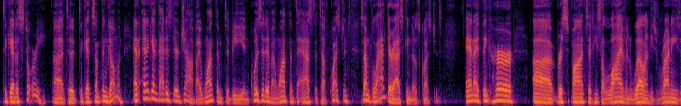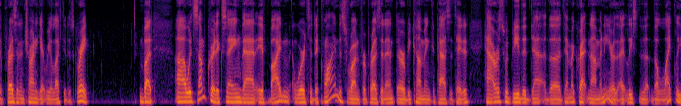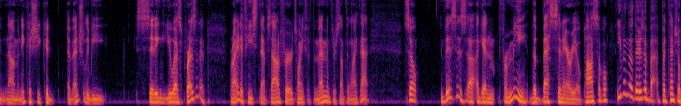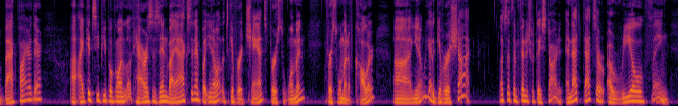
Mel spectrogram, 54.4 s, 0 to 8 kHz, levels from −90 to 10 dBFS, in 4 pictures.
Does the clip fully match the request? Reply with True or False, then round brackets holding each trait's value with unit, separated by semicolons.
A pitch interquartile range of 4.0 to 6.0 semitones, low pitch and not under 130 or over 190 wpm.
False (4.5 semitones; 120 Hz; 205 wpm)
